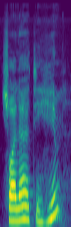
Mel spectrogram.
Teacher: ہا کی آواز حلق کے سب سے نیچے سے آئے گی ٹھنڈی سانس کی طرح. صلاتہم، میم کو آپ نے شیک نہیں کرنا ہے. · اخفا بھاری ہو جائے گی کیونکہ نیکسٹ لیٹر بھاری ہے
